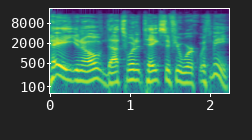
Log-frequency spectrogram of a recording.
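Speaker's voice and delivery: ordinary talk, nothing marked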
